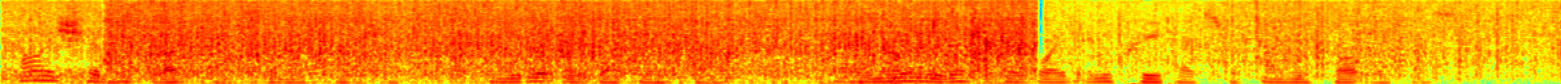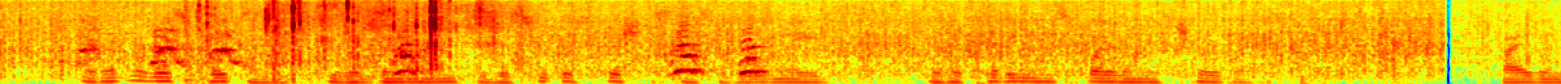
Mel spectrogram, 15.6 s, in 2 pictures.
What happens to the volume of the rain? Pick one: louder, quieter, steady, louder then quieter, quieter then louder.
quieter.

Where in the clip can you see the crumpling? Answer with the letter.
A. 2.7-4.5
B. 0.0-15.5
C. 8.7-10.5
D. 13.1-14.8
C.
